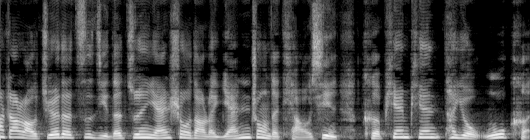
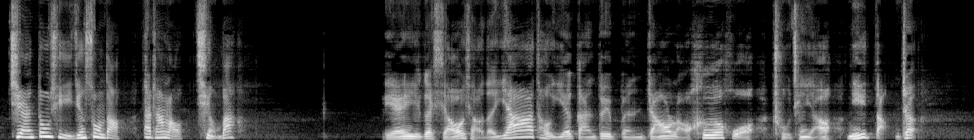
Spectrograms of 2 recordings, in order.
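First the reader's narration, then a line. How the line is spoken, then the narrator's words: Cold. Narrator (Chinese): 青衣冷声道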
